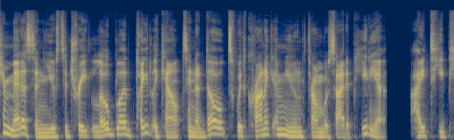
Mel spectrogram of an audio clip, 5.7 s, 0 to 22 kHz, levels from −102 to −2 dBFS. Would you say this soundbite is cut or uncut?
uncut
